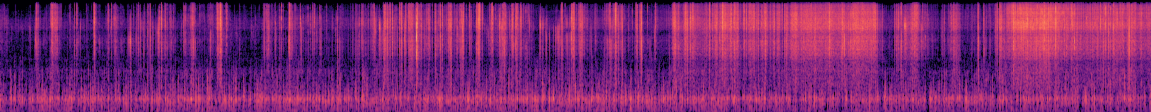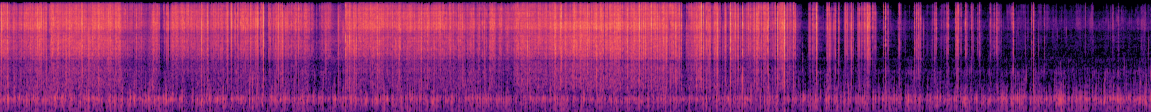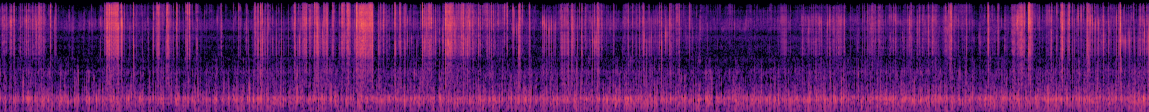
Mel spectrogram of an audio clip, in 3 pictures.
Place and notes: Poznan, Mateckiego street, kitchen - boiling eggs
boiling eggs in a small pot, drops of water trapped under the pot sizzling as they turn into vapor as well as rumble of boiling water as if a horde of horses were racing in the distance.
